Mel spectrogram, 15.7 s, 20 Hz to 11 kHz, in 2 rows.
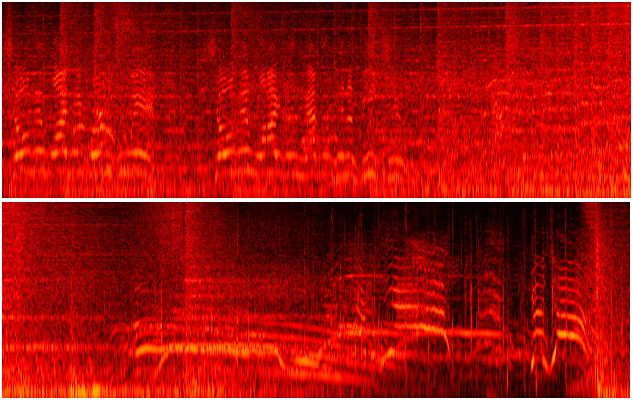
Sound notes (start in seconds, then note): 5.6 dramatic music; 9.2 crowd cheering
